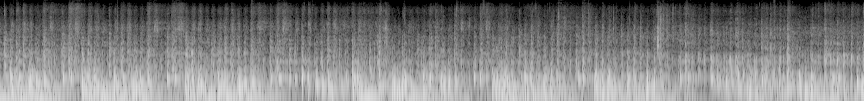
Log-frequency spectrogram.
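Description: Marching band drumline playing a marching cadence: snare drums over low bass drums, with sharp stick clicks.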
